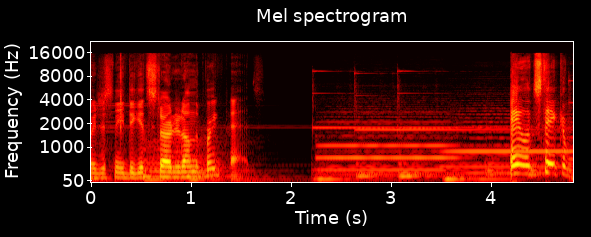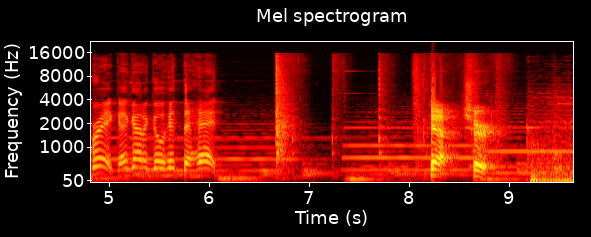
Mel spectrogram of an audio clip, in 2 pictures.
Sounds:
Speech, Music

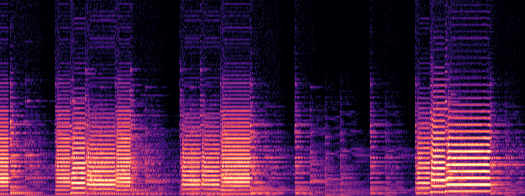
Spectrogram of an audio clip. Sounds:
Traditional music, Theme music, Music, Happy music, New-age music, Soundtrack music, Tender music, Background music

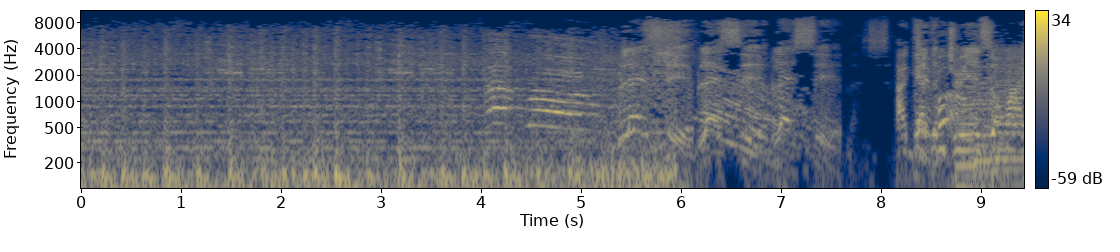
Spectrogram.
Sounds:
Music

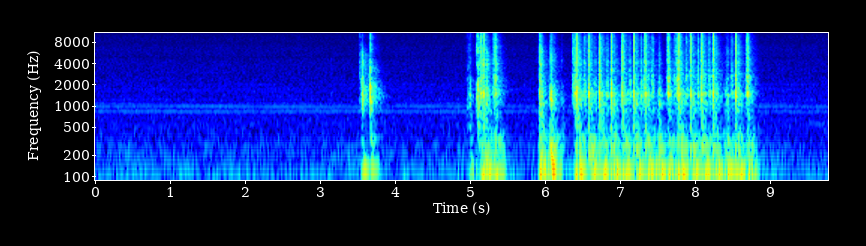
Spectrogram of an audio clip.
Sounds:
Typewriter

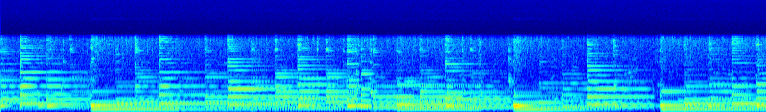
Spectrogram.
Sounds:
Acoustic guitar, Guitar, Music, Musical instrument, Plucked string instrument

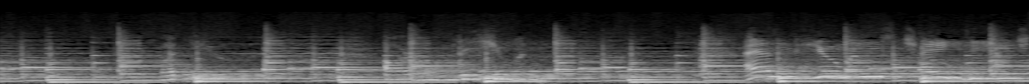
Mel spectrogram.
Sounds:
Music

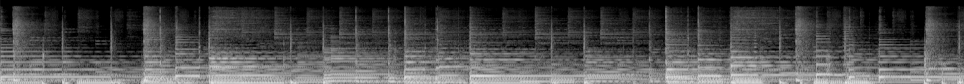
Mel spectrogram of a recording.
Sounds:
Music

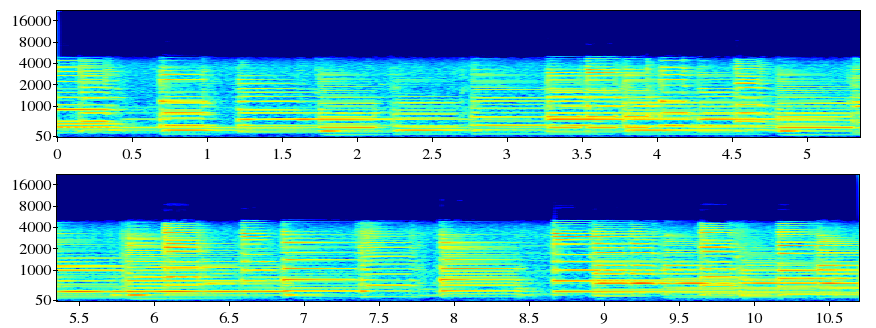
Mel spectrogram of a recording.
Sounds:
Music, Guitar, Acoustic guitar, Plucked string instrument, Musical instrument

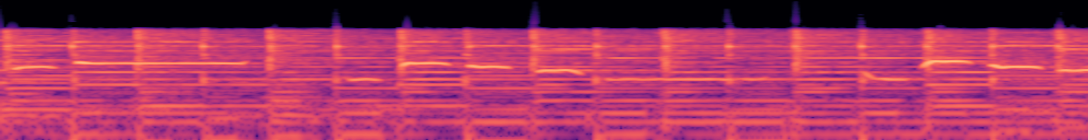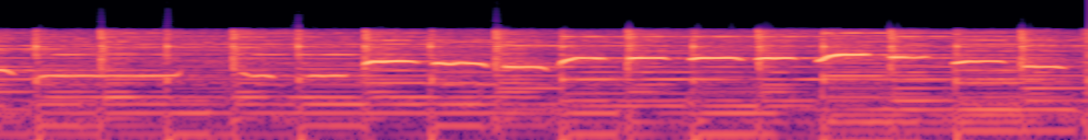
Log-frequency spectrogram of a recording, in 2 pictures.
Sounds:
Whistling, Music

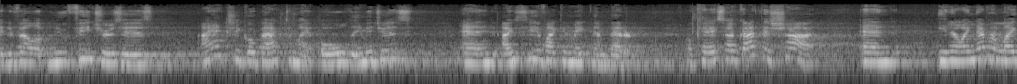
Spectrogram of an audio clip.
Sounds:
Speech

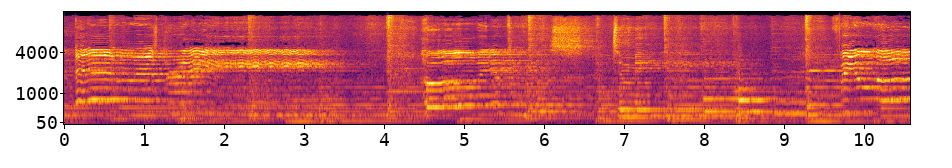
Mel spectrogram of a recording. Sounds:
Country, Wedding music, Musical instrument, Singing, Guitar, Music

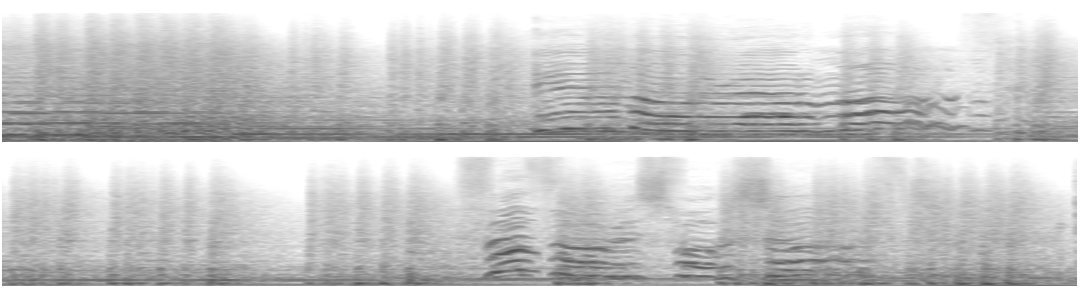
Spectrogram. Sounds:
Music, Timpani

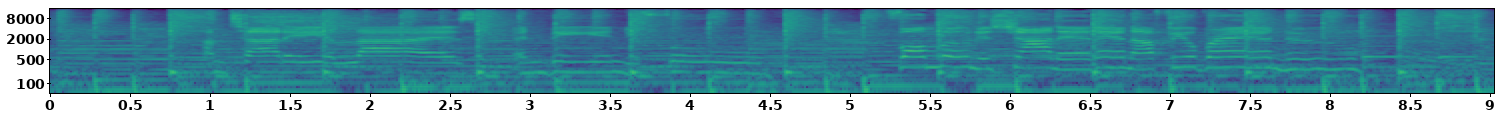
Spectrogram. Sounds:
Music

